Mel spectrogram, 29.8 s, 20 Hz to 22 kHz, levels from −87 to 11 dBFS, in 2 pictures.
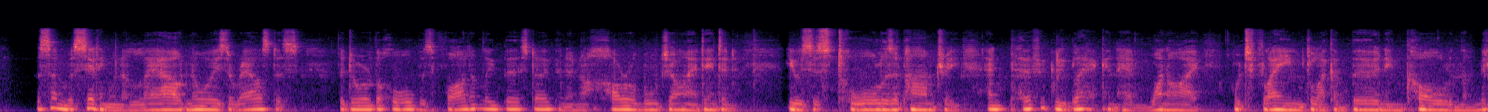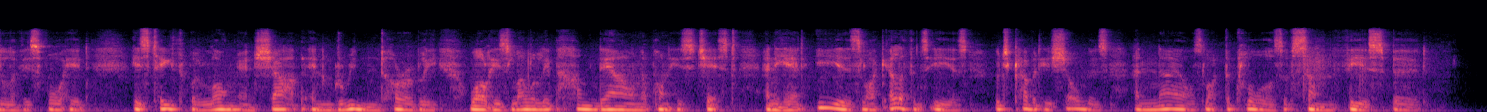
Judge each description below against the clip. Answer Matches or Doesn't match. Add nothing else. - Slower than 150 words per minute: Doesn't match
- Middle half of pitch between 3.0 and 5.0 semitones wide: Matches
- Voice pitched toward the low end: Matches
